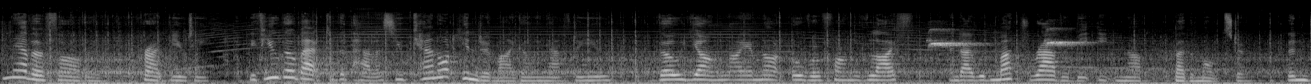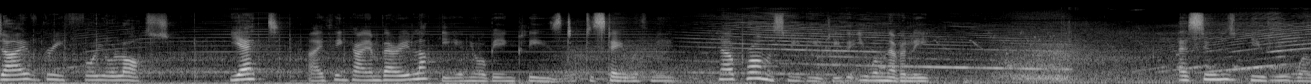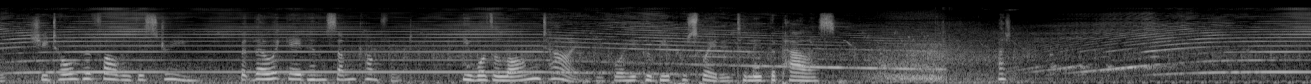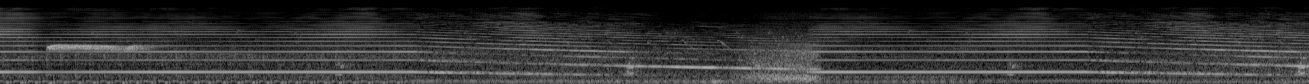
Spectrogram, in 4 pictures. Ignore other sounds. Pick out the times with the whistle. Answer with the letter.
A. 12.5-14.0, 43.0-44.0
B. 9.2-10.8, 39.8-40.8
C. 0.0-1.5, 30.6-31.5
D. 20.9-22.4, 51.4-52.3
B.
